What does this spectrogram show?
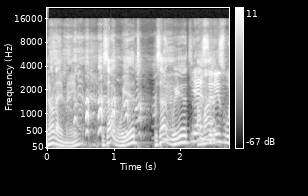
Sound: laughs

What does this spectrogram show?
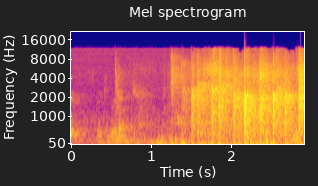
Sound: applause

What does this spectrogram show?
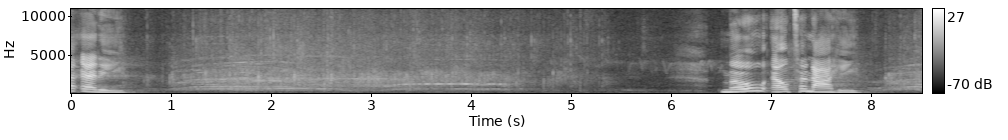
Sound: applause; applause

